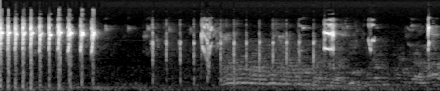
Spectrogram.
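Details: Lovebird lure sound aimed at young birds under five months: a quick burst of loud high chattering notes, then sparse thin chirps and a few squeaky calls over faint low murmuring.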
